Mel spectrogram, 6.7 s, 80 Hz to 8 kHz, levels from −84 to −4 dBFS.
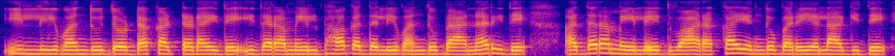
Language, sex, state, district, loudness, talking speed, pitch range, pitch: Kannada, female, Karnataka, Bidar, -13 LUFS, 135 wpm, 190-200 Hz, 195 Hz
